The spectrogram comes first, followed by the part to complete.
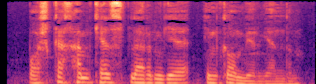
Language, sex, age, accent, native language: Uzbek, male, 25-34, Toshkent viloyati, Uzbek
